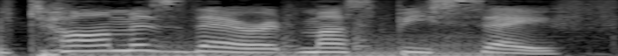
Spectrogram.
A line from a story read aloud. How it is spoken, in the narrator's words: yelled Beatrice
